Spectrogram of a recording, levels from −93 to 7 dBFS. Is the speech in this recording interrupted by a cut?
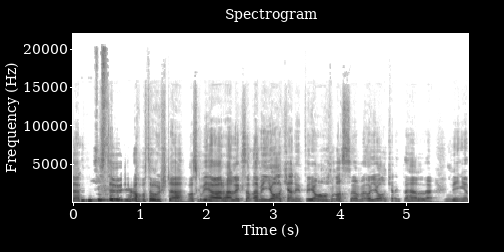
no; 0 cuts

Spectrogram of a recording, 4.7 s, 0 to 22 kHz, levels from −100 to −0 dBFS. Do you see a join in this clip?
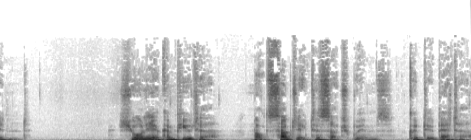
no; 0 cuts

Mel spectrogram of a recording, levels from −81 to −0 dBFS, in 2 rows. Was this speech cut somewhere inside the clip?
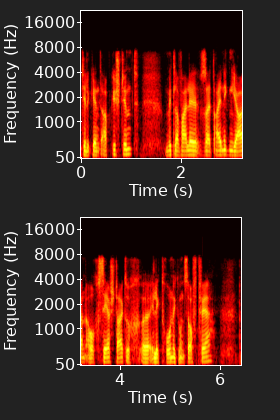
yes; 1 cut; at 4.1 s

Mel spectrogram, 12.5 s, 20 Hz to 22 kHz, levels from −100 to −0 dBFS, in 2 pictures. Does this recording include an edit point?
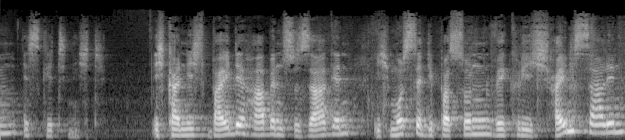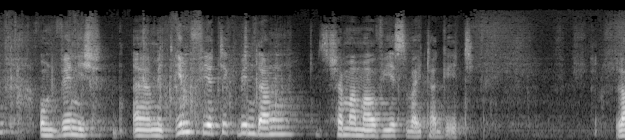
yes; 2 cuts; at 1.3 s, 3.7 s

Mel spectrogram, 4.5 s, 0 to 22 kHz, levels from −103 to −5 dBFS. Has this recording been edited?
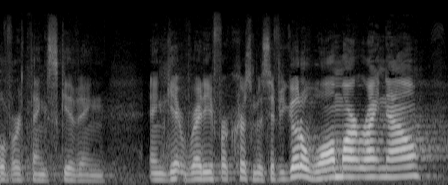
no; 0 cuts

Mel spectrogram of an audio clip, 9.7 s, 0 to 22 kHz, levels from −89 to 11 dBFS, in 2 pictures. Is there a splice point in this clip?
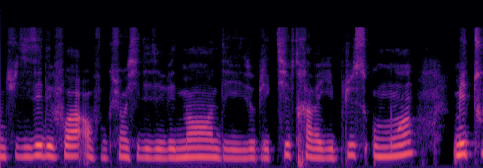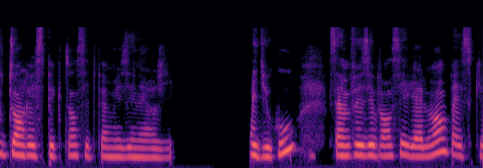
no; 0 cuts

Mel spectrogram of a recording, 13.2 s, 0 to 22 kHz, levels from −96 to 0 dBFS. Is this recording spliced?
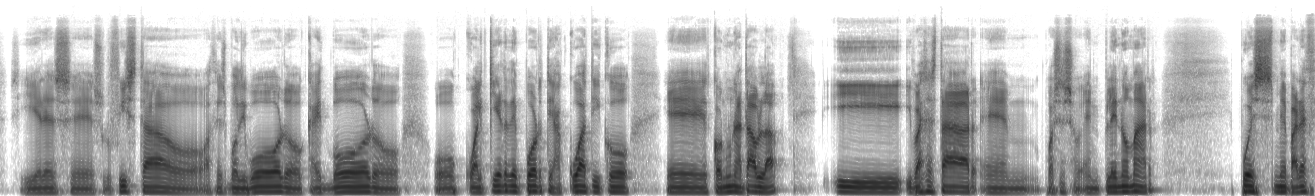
no; 0 cuts

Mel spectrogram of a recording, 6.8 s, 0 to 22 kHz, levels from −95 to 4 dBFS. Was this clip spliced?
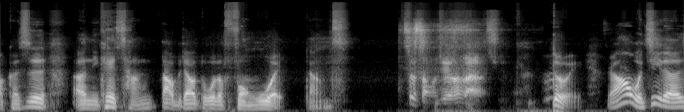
yes; 1 cut; at 4.0 s

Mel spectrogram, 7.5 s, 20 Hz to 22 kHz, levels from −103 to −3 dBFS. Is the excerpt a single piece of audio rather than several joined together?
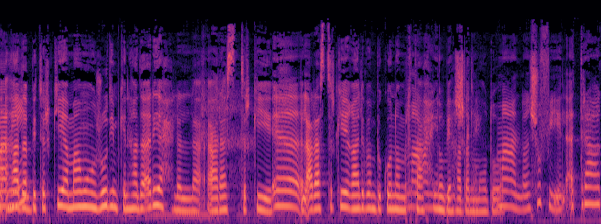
yes; 0 cuts

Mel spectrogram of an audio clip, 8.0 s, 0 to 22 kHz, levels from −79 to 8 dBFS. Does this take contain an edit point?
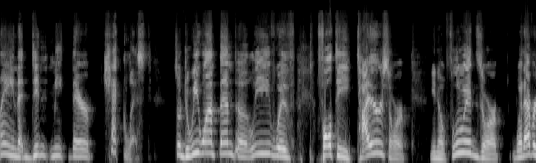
no; 0 cuts

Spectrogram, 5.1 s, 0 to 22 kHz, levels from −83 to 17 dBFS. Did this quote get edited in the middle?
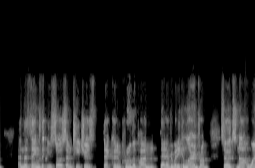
no; 0 cuts

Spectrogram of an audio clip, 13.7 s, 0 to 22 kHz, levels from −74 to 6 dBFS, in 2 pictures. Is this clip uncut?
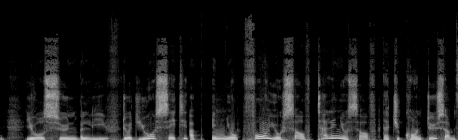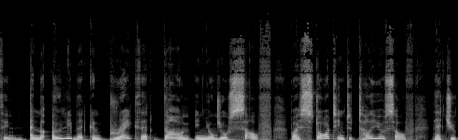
no; 9 cuts; at 1.8 s, 2.8 s, 3.6 s, 4.7 s, 5.7 s, 7.3 s, 8.0 s, 9.2 s, 10.1 s

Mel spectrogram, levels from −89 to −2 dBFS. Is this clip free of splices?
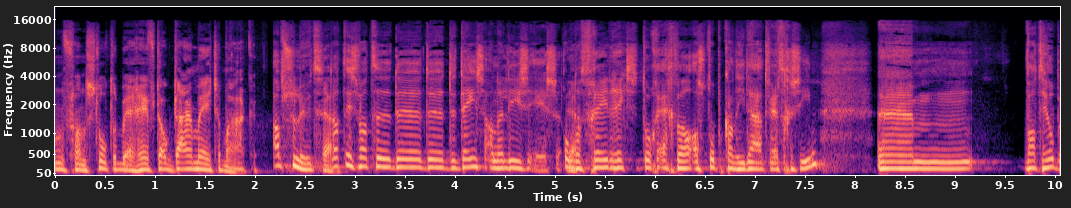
no; 1 cut; at 2.1 s

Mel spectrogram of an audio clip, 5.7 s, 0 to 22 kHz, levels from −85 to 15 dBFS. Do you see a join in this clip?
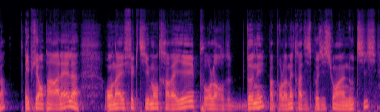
no; 0 cuts

